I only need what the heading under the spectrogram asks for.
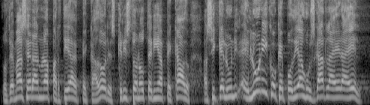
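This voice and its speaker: A pastor with a high voice and a Colombian Spanish accent preaches a sermon to his congregation, expressive, fast and a little mellow. He drawls out scripture quotes for emphasis, his voice ringing with the long reverb of a large church auditorium.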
